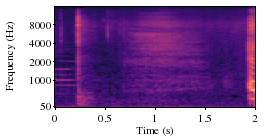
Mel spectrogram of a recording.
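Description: A single sharp click as a DIN-rail miniature circuit breaker (air switch) is flipped on, switching the AC supply through to the setup.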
